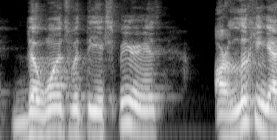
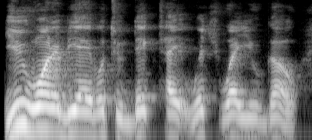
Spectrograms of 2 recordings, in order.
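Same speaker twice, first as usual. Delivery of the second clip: ordinary delivery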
